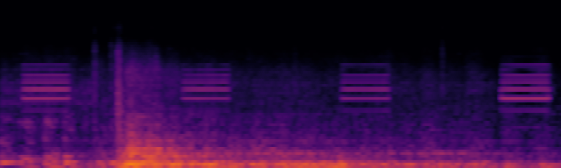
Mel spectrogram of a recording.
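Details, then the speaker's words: Pontiac GTO with unresolved gremlins and soft brakes: engine fires with an uneven low rumble and surge, chime beeping over it, struggles then cuts out; rough struggling start, cause unclear. "so that's what it does it'll start it'll struggle and then it's cuts out"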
